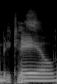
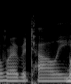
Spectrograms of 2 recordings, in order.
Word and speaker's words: Robitaille: Um, so the legend has it, this legend um, had it that many years ago, the Candyman was a slave named Daniel Robitali mm. which I'm sure is not how you say his name. Robitaille, Robitaille.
